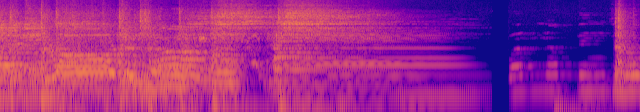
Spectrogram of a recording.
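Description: Live rock band recording: a voice singing over guitar and drums, then a held chord that fades away to near silence about six seconds in. A few quiet notes follow before the full band comes back in loudly near the end.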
